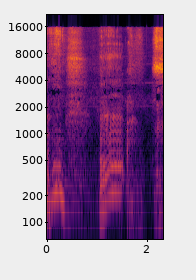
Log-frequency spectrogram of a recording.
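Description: Two short wordless vocal sounds from a person, each rising and then falling in pitch, about a second apart.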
